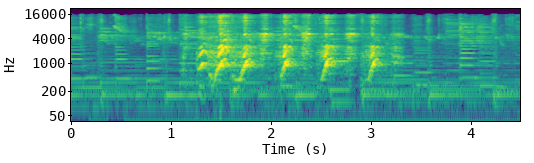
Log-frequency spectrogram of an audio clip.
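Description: Zebra calling: a rapid series of about six barking calls over roughly two seconds, each falling in pitch. Background music plays throughout.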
